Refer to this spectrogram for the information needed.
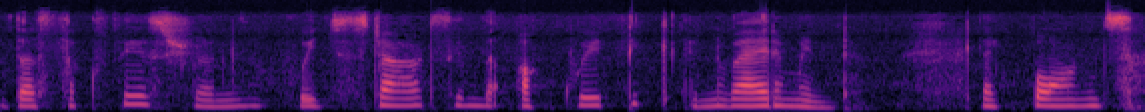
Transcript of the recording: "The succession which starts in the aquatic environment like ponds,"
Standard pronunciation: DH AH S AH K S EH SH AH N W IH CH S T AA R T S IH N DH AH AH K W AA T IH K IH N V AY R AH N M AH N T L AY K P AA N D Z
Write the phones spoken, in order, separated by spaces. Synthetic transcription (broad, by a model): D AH S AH K S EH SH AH N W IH CH S T AA R T S IH N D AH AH K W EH T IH K IH N V AY R AH N M AH N T L AY K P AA N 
